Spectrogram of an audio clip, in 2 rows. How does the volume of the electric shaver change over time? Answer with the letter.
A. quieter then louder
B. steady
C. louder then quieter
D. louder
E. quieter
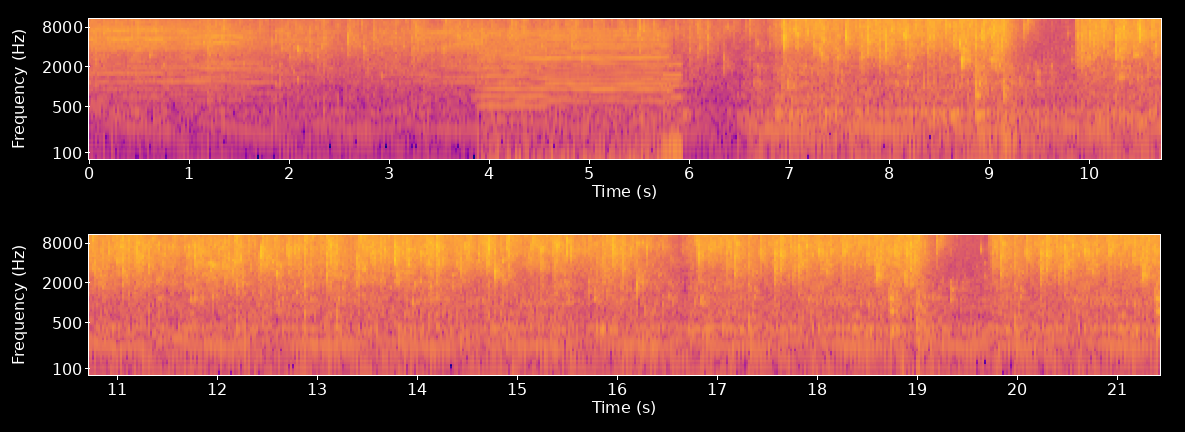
A.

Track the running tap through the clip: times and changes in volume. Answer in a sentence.
The running tap can be heard from 0.0 to 21.3 s, getting louder.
